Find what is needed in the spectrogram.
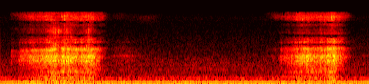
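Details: Two long, loud, harsh snores about five seconds apart, roughly twelve breaths a minute, over steady low room noise, from a very tired sleeper; loud snoring.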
